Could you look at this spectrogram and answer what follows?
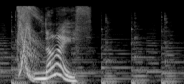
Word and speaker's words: knife: did but i know there are some words that start with the letter k but it is silent almost as if you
